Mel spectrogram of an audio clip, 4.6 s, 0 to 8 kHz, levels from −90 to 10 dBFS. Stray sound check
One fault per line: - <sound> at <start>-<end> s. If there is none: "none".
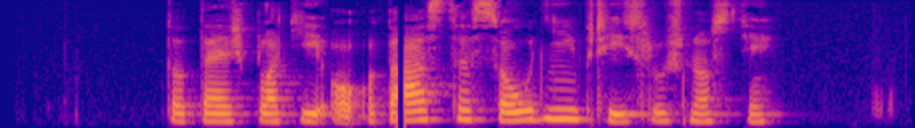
- dropout at 2.0-2.0 s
